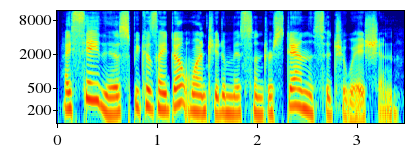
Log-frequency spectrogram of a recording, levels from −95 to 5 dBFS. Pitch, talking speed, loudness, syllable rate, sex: 200 Hz, 205 wpm, -18 LUFS, 5.7 syllables/s, female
